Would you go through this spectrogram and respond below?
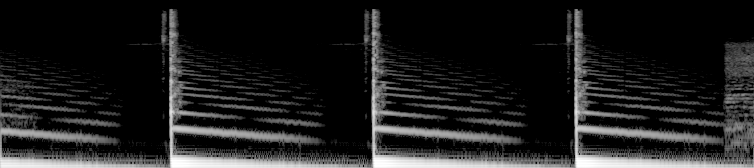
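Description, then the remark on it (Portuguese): A loud, buzzy test tone from the Caminhão Pancadão do Maranhão sound truck's system, played to test frequencies, sweeps steadily downward in pitch, snapping back up and repeating about every two seconds, four sweeps in all with no voices. “Testando frequências.”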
